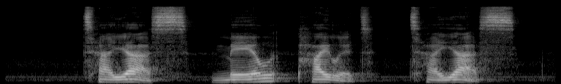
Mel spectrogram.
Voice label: Male Pilot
